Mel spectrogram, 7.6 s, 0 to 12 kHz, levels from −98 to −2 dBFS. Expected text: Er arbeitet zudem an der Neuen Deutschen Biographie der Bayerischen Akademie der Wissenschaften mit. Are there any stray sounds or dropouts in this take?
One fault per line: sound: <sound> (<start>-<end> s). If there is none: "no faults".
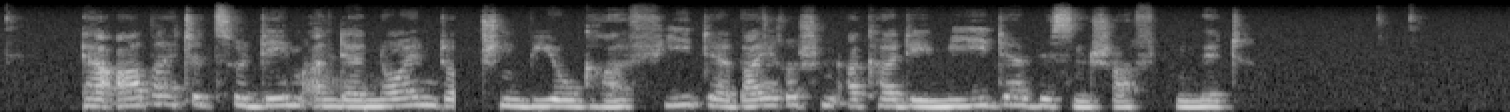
sound: dropout (2.3-2.4 s)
